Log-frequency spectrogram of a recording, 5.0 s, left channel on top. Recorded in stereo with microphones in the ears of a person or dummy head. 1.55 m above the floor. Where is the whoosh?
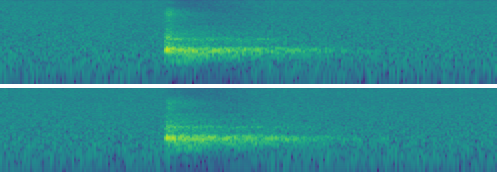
65° left (ahead or behind), 2.5 m.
